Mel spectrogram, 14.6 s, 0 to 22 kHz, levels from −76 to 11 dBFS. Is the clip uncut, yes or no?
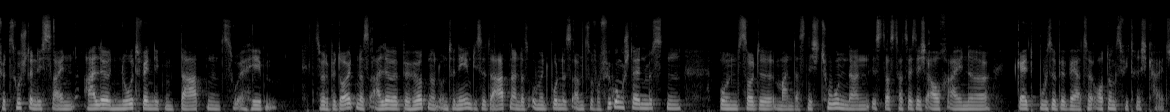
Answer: yes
